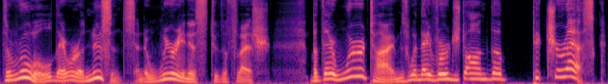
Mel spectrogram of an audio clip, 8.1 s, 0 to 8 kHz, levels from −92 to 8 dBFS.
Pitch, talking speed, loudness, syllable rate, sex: 155 Hz, 170 wpm, -16 LUFS, 4.9 syllables/s, male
